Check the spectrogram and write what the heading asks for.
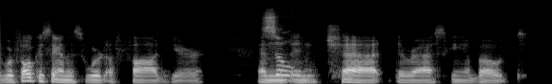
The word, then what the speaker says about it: ephod: So the ephod or aphod, it's is aphod apparently is how it's pronounced. Rarely ophod.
